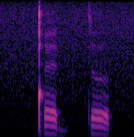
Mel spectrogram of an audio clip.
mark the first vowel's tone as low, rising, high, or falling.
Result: falling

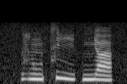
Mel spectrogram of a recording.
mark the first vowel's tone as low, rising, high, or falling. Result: low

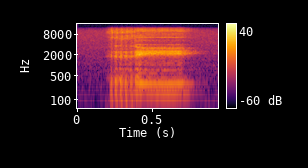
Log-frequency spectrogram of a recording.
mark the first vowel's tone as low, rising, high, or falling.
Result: high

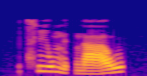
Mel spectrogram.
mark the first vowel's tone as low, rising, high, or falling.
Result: high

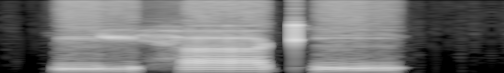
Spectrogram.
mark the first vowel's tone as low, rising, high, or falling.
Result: low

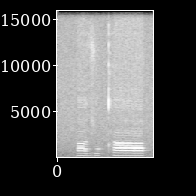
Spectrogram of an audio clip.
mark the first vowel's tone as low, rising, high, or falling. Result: low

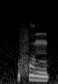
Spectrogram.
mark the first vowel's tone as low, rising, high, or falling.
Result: low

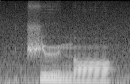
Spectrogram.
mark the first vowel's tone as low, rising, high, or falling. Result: falling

